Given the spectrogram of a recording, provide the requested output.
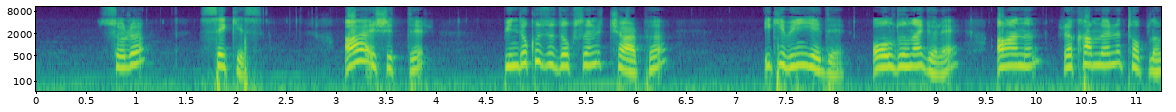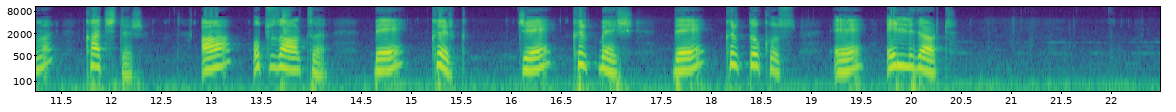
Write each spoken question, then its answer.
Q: A eşittir 1993 çarpı 2007 olduğuna göre A'nın rakamlarının toplamı kaçtır?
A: Yanıt Ceyhan 45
